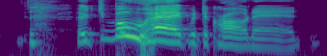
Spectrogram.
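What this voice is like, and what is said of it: Attempted Louisiana accent. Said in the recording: “Louisiana accent ... It's terrible.”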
